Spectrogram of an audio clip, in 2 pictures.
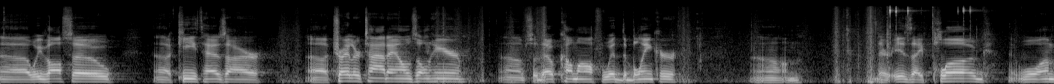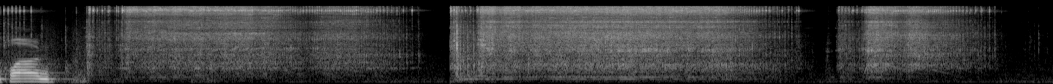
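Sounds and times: cordless electric ratchet running: 0:10.6 - 0:20.6.

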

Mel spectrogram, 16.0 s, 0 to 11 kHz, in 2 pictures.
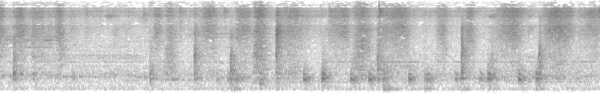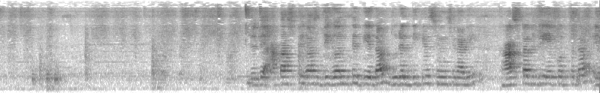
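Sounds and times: chalk scraping on blackboard: 0:00.0 - 0:01.0, 0:02.0 - 0:12.0, 0:14.9 - 0:16.0.

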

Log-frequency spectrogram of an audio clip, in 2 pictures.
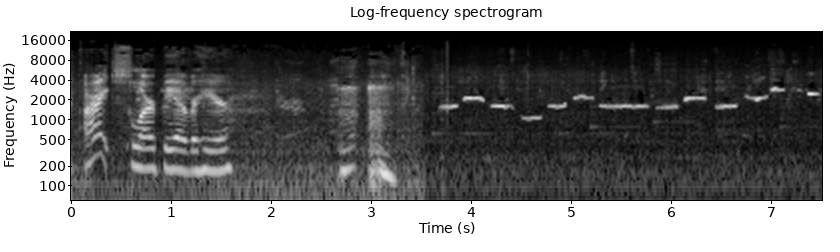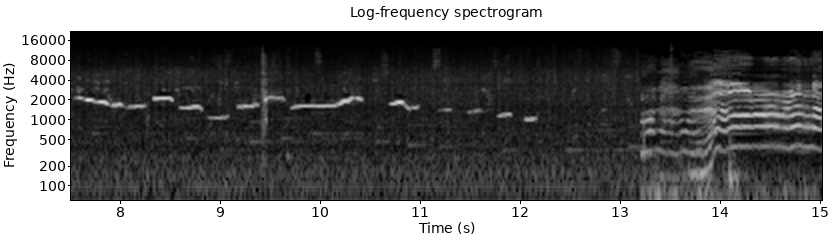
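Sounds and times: person whistling a tune: 0:03.7 - 0:12.2.

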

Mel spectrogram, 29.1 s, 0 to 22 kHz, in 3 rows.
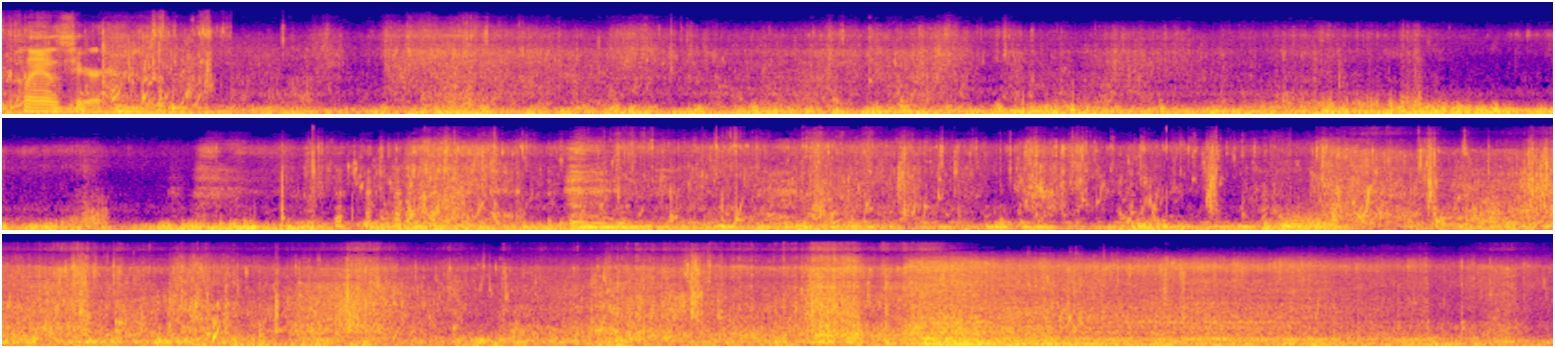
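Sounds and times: water washing along hull: 0:00.0 - 0:09.0, 0:11.0 - 0:29.0
wind buffeting microphone: 0:00.0 - 0:29.0
kayak paddle splashes: 0:00.6 - 0:07.7, 0:11.5 - 0:26.2.

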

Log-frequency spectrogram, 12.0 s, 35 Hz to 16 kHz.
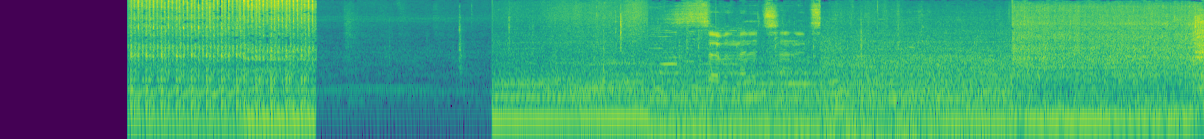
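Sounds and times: diesel engine running: 0:01.3 - 0:03.2, 0:04.9 - 0:12.0.

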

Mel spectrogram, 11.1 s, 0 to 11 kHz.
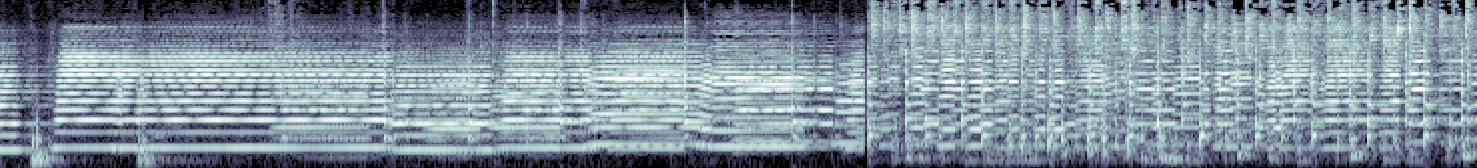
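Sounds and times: harmonium playing chords: 0:00.0 - 0:11.0
hand drum strokes: 0:02.0 - 0:11.0.

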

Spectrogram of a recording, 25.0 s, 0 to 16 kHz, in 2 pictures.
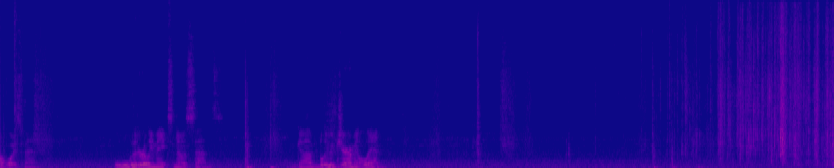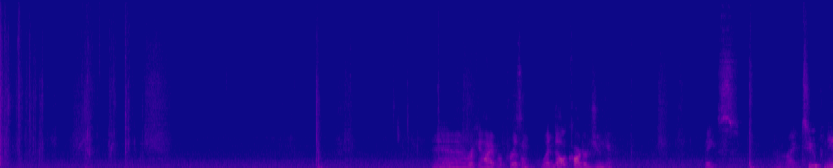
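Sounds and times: foil pack tearing and crinkling: 0:09.9 - 0:13.2.

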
